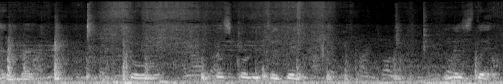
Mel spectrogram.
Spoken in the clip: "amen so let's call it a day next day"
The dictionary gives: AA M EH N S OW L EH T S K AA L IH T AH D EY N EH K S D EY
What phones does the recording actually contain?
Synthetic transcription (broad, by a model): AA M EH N S OW L EH T S K AA L IH T AH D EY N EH S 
